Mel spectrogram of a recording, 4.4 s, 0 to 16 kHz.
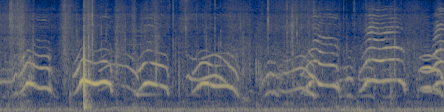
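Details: Newborn German Shepherd puppies, part of a litter of four males and three females born May 7–8, 2017, squealing in quick arched whimpers about every half second. Several pups overlap, and there is one short thump.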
